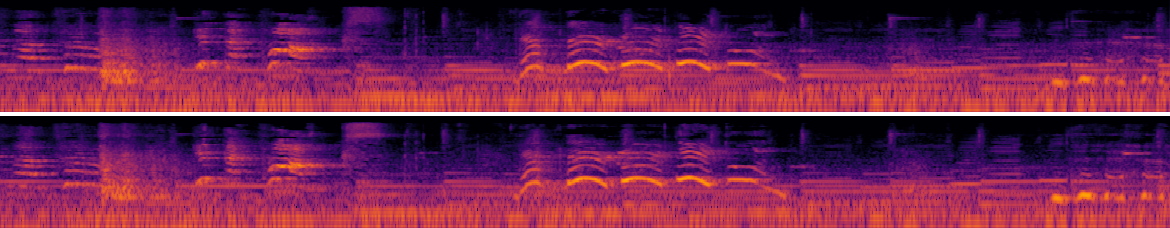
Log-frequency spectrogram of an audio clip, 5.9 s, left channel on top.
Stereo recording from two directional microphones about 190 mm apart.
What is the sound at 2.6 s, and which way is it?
Music, 15° right (ahead or behind).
